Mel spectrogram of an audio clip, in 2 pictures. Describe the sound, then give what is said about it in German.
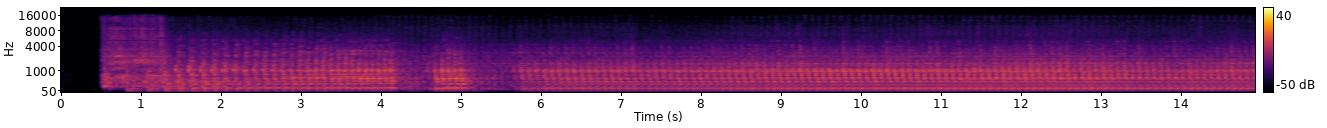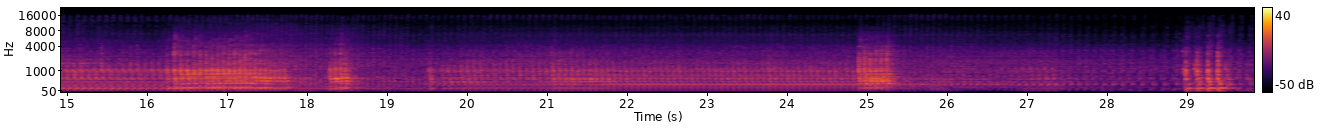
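A vintage 12 hp Lanz tractor engine, built in 1921, with a single piston of 10,388 cc, is started and runs loudly and steadily with a low, throbbing mechanical drone, interrupted by a few brief bursts of louder clatter. “Ein 12er Lanz, ja. 12er Lanz heißt heißt 12 PS, ja. Werden wir mal anlassen.”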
